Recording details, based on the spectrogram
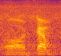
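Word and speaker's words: autumn: N silent होता है example ए यू टी यू एम एन इसमें एम साइलेंट है सॉरी एन साइलेंट है इसको पढ़ेंगे ऑटम अगला है सीओ एल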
